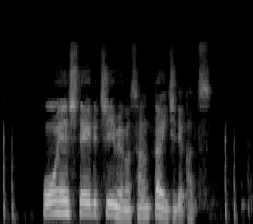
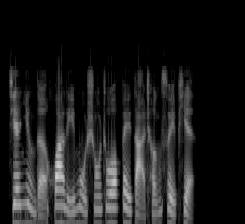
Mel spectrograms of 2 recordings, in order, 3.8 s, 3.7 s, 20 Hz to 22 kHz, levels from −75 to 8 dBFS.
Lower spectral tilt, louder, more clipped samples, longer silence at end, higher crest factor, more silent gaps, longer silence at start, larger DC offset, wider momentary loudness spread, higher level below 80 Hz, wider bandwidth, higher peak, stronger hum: first, -5.5 dB/octave vs -4 dB/octave; about the same, -22 LUFS vs -21 LUFS; neither; second, 0.4 s vs 0.8 s; second, 16 dB vs 22 dB; neither; about the same, 0.05 s vs 0.15 s; second, under 0.1% vs 0.5%; first, 17 LU vs 14 LU; about the same, -62 dBFS vs -60 dBFS; first, 11.5 kHz vs 10 kHz; second, -8 dBFS vs 0 dBFS; neither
